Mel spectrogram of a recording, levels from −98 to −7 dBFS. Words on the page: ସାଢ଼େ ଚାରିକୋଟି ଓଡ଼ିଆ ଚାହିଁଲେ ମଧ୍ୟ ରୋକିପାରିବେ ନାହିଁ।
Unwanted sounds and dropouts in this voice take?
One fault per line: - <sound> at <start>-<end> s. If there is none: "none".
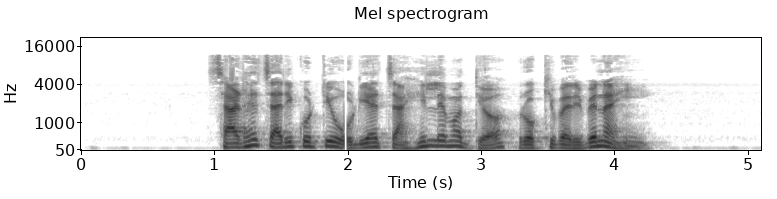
- dropout at 2.0-2.0 s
